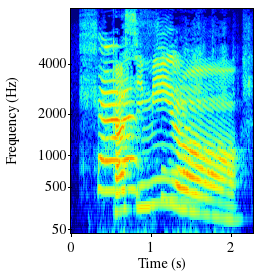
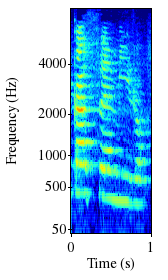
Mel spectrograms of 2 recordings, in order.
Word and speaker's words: Casemiro: Casimiro! Casimiro! Tak jest. Czyta się Casemiro.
